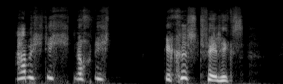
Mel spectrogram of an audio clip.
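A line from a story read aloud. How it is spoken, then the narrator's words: Stammering. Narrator (German): stammelte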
